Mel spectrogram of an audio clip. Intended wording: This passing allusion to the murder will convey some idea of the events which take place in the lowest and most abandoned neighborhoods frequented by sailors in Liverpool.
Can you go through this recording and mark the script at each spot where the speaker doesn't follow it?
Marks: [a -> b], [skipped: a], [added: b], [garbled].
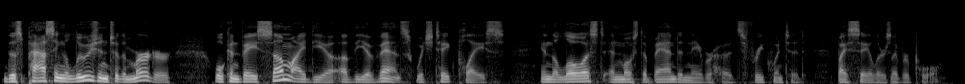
This passing allusion to the murder will convey some idea of the events which take place in the lowest and most abandoned neighborhoods frequented by sailors [skipped: in] Liverpool.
